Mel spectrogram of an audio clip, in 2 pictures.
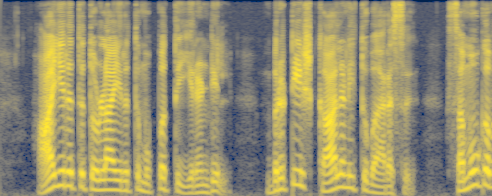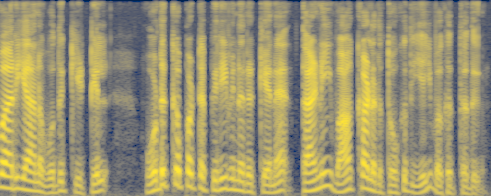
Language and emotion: Tamil, neutral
